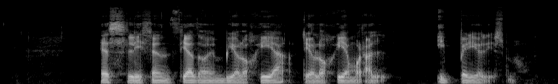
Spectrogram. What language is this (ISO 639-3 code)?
spa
